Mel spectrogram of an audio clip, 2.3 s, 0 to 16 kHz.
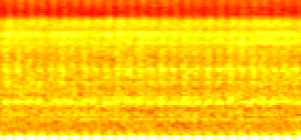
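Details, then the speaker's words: Kawasaki Versys 650 idling after a temporary fix to the cracked IAP sensor pipe that caused a hissing sound: a steady, even low throb with no hiss; the noise is gone. "so if you can see that sound has disappeared so the noise that it was making it has disappeared"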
